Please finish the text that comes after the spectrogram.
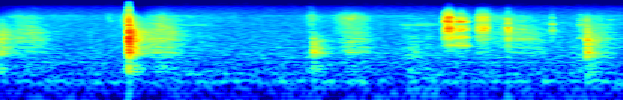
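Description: A knife chopping tomatoes strikes a cutting board in a few sharp, scattered chops, one louder knock followed by lighter taps and scraping.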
